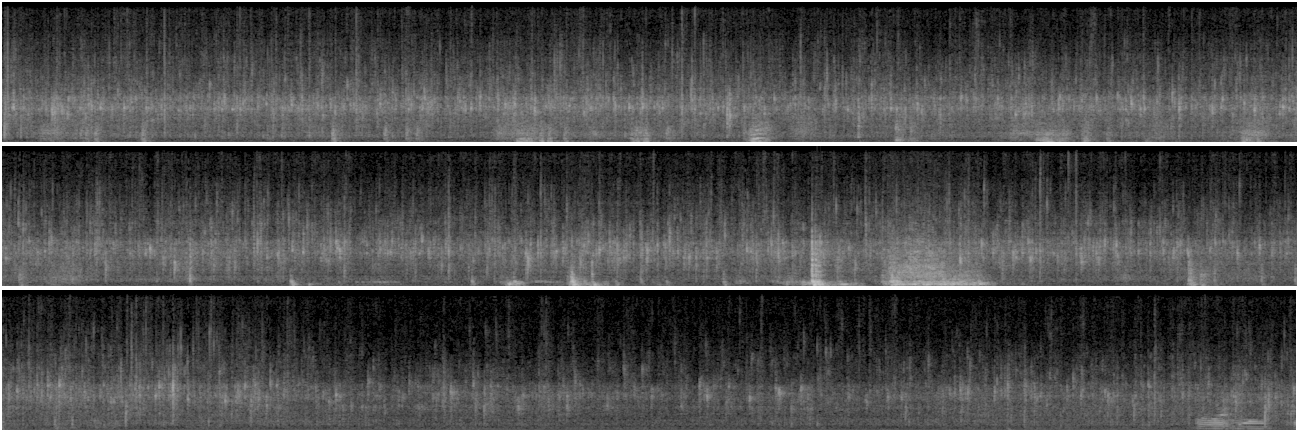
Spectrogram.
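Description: Small meat patties sizzling in a nonstick frying pan: a steady crackle of hot fat with scattered small pops. A couple of louder knocks come a little past the middle, and the sizzle eases slightly toward the end.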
